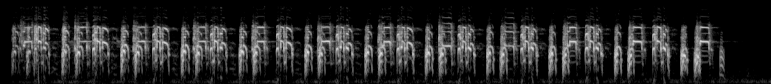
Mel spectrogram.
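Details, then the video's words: Grey francolin calling: a rapid, loud series of harsh, squawking notes, roughly one and a half per second, running unbroken for about seven seconds before stopping, with a clean, quiet background. "teetar ki awaz videos grey partridge bird voice"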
